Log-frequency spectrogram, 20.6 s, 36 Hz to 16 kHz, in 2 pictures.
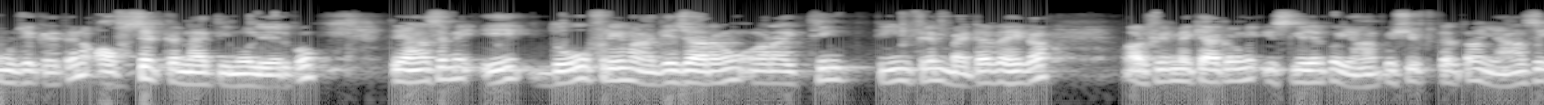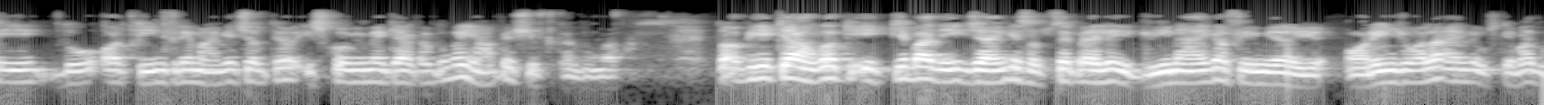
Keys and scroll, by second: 3.1 ctrl+Right, 5.8 ctrl+Right, 10.0 ctrl+Right.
